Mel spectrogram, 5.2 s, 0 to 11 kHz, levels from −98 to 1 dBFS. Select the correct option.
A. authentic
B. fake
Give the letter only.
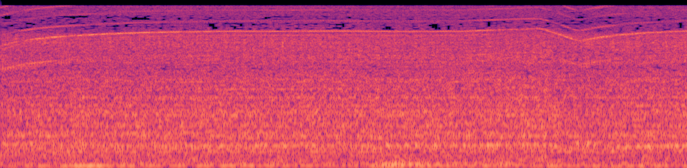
A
